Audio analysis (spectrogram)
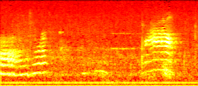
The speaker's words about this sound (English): Sorry, it's my cat.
